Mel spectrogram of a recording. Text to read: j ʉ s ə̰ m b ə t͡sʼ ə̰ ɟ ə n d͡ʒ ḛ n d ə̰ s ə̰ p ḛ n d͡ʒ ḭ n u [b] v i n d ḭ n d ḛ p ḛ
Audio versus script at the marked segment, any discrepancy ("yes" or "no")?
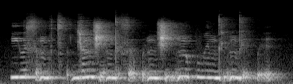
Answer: yes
